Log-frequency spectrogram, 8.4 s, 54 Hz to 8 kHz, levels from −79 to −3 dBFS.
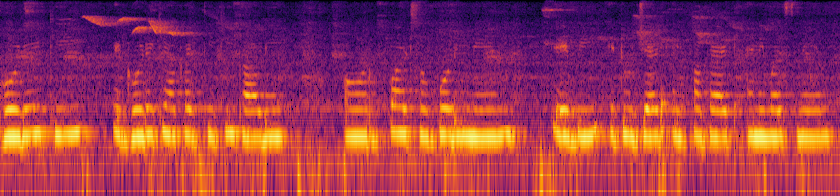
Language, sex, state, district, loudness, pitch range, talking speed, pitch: Hindi, female, Uttar Pradesh, Saharanpur, -16 LUFS, 245-255 Hz, 130 wpm, 245 Hz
